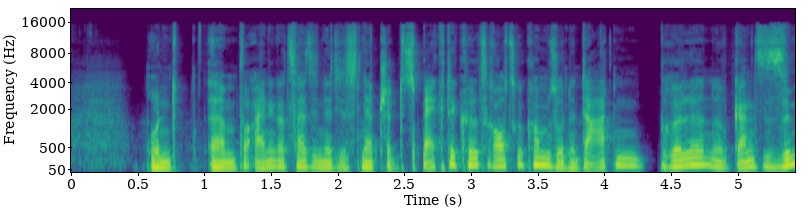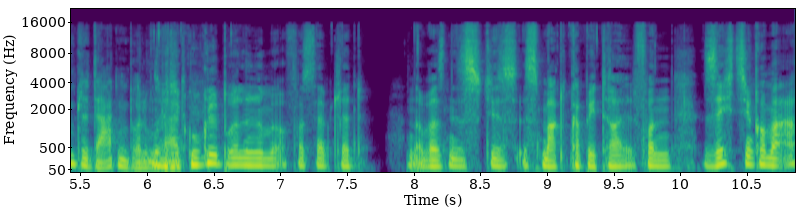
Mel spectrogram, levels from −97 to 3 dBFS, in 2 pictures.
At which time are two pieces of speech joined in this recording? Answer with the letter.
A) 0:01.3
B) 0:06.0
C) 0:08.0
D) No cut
C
